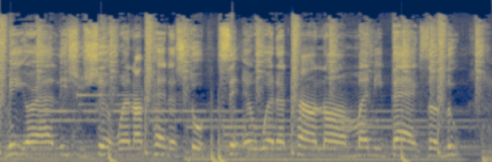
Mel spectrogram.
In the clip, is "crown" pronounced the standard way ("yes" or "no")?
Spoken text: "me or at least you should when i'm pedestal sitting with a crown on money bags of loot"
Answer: no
